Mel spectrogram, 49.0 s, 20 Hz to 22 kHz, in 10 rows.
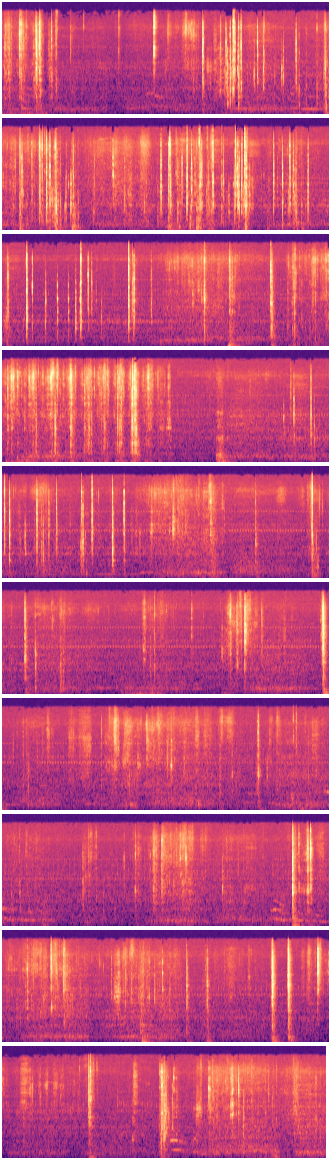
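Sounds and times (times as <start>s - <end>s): clicks and taps of small parts: 7.3s - 11.9s.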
